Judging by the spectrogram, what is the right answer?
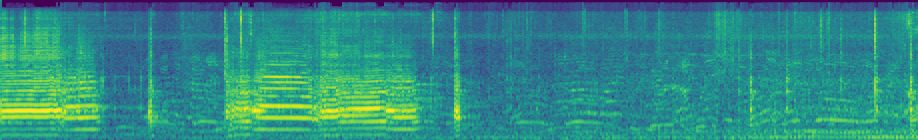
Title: mtb bicycle disc brake noise problem no copyright videos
